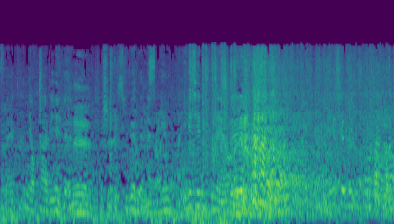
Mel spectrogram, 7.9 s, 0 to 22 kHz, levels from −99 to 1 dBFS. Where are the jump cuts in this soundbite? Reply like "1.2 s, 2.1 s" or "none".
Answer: 4.1 s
